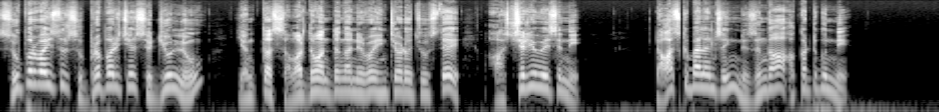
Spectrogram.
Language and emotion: Telugu, surprised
